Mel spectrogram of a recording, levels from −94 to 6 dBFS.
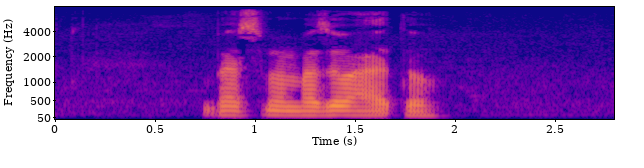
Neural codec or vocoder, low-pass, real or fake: none; 7.2 kHz; real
